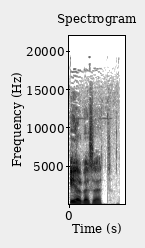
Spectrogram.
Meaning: enjoyment
- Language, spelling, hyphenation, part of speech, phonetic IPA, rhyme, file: Hungarian, élvezet, él‧ve‧zet, noun, [ˈeːlvɛzɛt], -ɛt, Hu-élvezet.ogg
